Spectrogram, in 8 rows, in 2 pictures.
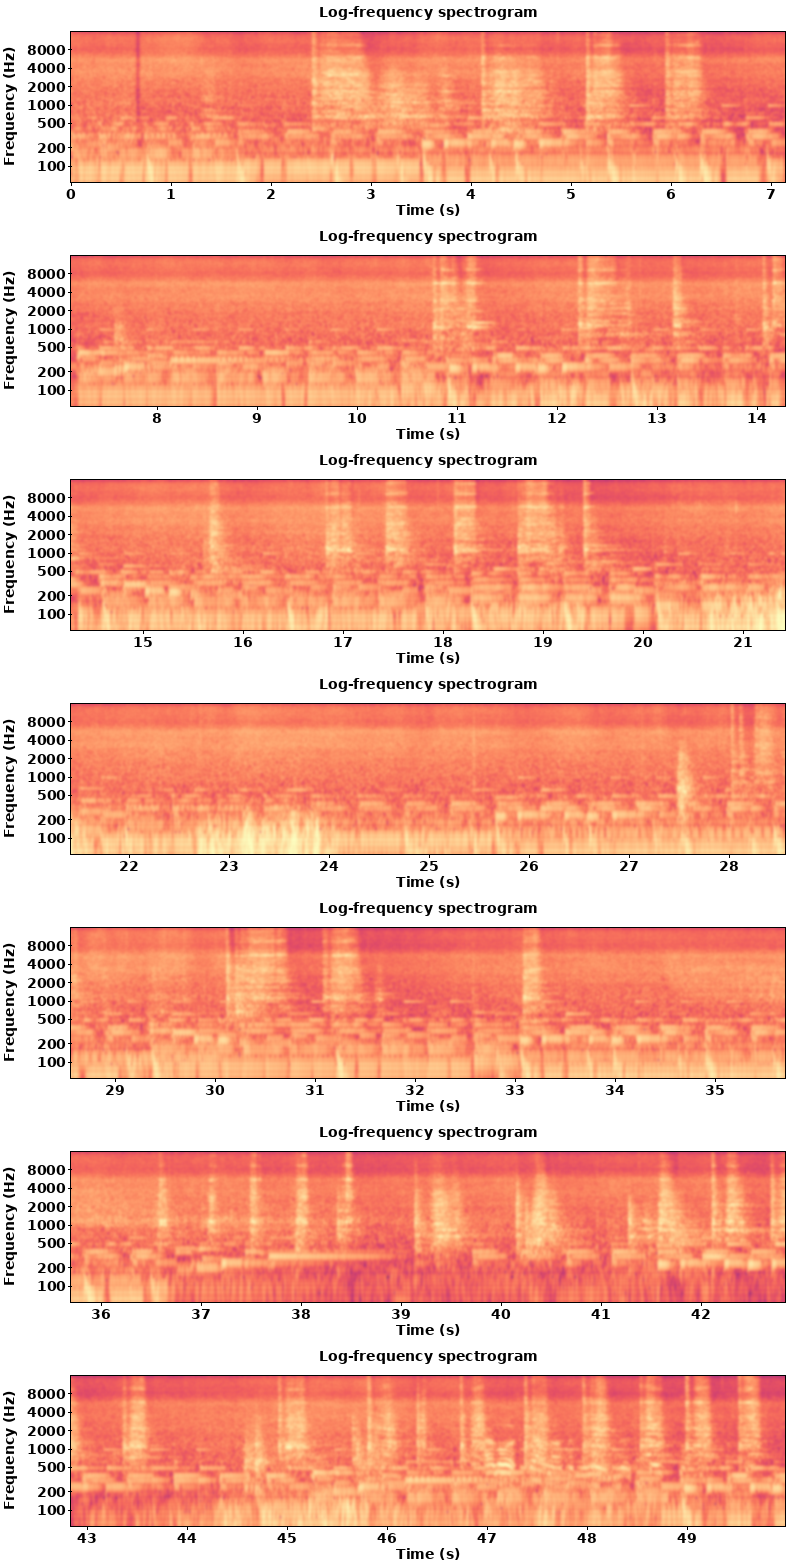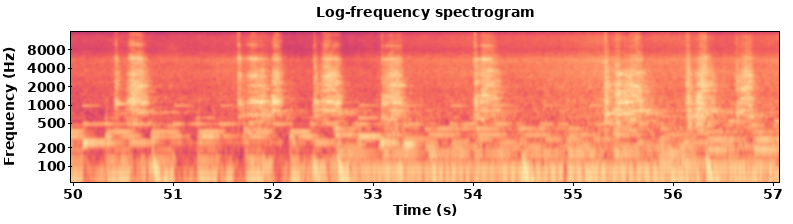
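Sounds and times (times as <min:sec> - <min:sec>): food sizzling on a griddle: 0:00.0 - 0:57.0
metal spatulas scraping and clacking: 0:02.4 - 0:06.5, 0:10.7 - 0:11.4, 0:12.1 - 0:19.9, 0:27.4 - 0:31.8, 0:33.0 - 0:33.5, 0:36.5 - 0:43.9, 0:44.5 - 0:50.9, 0:51.6 - 0:54.5, 0:55.2 - 0:57.0.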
